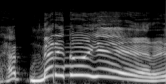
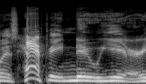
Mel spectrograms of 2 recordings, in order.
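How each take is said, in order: First: High, drawn-out festive cry; hammed-up imitation of a jolly foreign traveler; exuberant movie greeting. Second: Said in the usual way. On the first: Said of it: "he comes in and he's like". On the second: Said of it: "And they're like".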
